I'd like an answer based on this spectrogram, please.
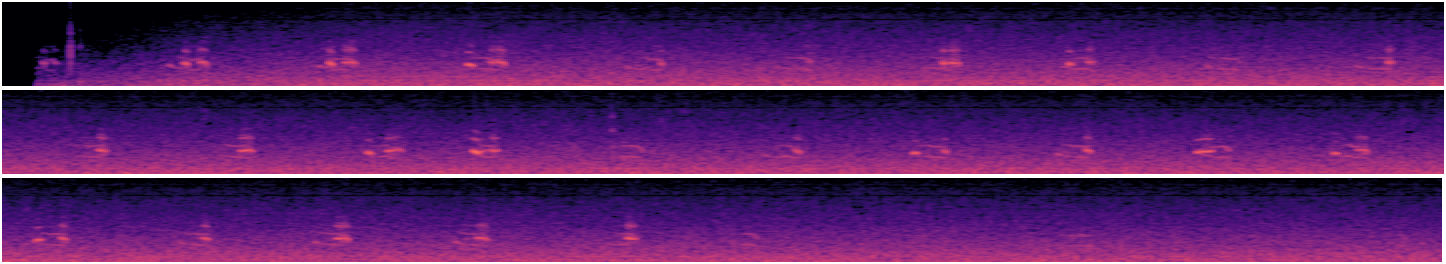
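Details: Chinese hamster, its noises questioned as snoring, giving soft, short squeaky chirps that repeat steadily about every second across the recording over a faint, even background hiss.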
